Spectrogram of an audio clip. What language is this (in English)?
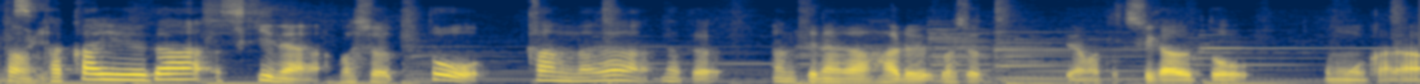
Japanese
